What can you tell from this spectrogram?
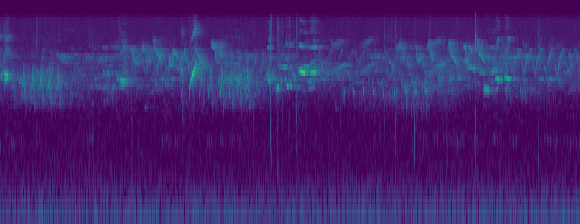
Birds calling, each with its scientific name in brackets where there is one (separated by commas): Hawaii Creeper (Loxops mana), Hawaii Amakihi (Chlorodrepanis virens), Warbling White-eye (Zosterops japonicus), Iiwi (Drepanis coccinea)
